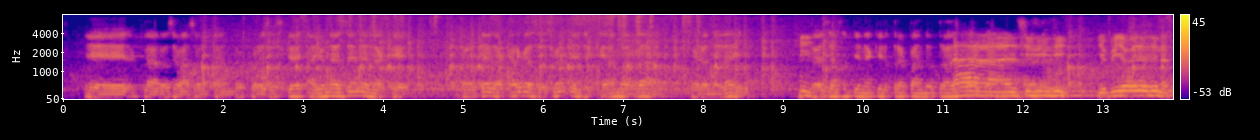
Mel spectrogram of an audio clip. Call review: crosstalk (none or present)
present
